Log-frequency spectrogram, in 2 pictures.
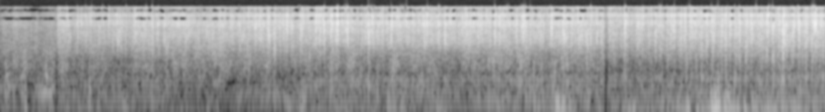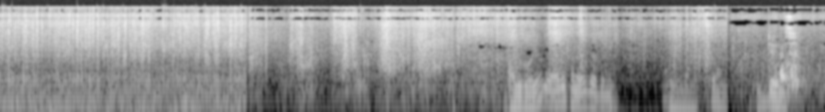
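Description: Dry grass burning in a grassland fire, a dense steady crackle that stops abruptly about two-thirds of the way through; a voice follows.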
